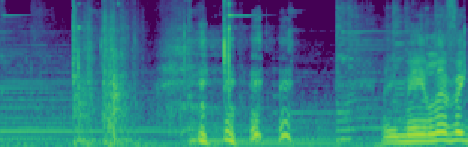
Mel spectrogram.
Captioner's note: laughing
